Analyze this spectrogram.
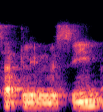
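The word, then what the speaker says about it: Tsetlin machine: this is called a settling machine even though there is a t in the starting it's pronounced as settling machine and this is based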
